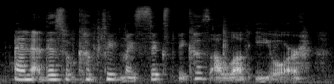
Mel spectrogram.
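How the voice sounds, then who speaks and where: A woman's fairly slow pace comes through noticeable background noise. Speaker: beauty vlogger. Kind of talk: product review. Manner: animated.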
